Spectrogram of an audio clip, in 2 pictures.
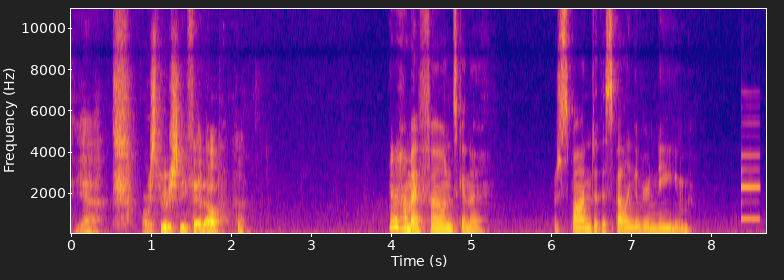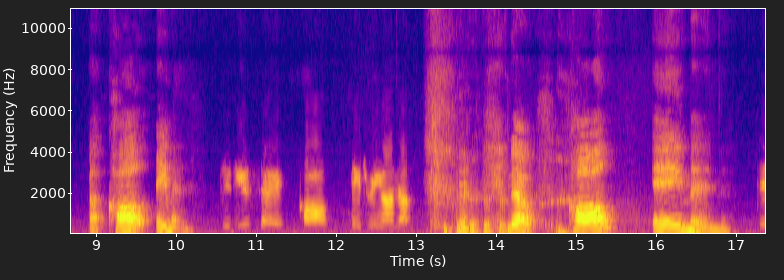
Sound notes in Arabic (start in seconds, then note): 10.7 هاتف; 13.2 يضحك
